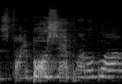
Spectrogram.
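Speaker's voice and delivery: acted very high, angry screaming rant. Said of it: "this guy was screaming at me".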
